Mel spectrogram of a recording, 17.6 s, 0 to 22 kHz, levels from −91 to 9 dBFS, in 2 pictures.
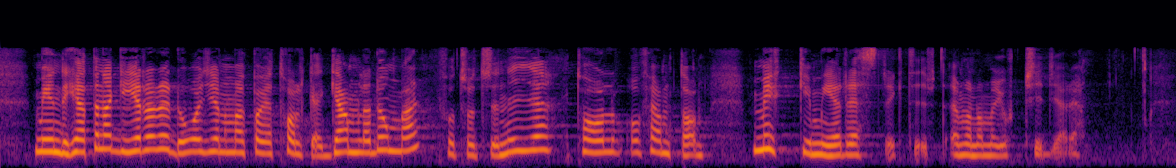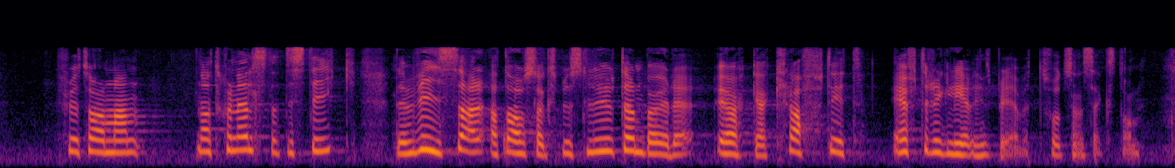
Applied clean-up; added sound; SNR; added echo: none; none; none; none.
